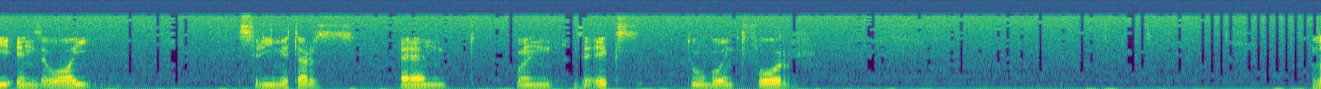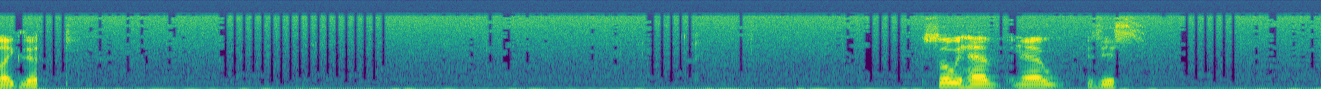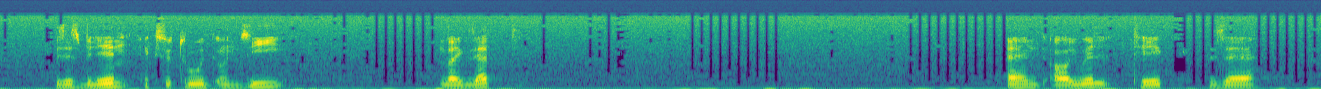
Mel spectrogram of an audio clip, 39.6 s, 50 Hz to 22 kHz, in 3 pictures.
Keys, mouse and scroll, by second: 12.8 n, 13.1-15.1 middle drag, 16.4 KP_1, 17.4-19.5 middle drag, 20.4 Tab, 21.5 a, 22.0 a, 25.6-27.5 drag, 27.5-31.2 middle drag, 28.1 e, 35.0-37.2 middle drag, 37.2-38.8 drag, 38.8 middle click.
